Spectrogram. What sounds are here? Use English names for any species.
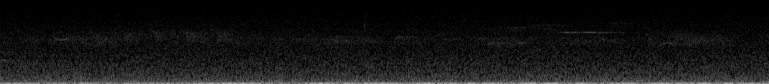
Ovenbird, Black-throated Green Warbler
